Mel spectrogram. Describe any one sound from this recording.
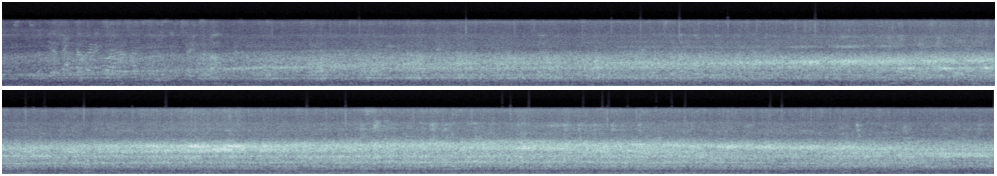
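A train rumbles and whines along the track, growing louder as it speeds up.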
